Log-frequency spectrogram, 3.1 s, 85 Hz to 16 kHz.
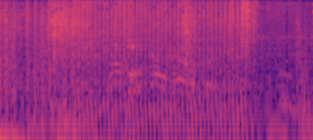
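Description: Rapid automatic gunfire from a tank build in The Division 2, a fast, unbroken burst of shots that stays loud and close, fades briefly near the end and then resumes.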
